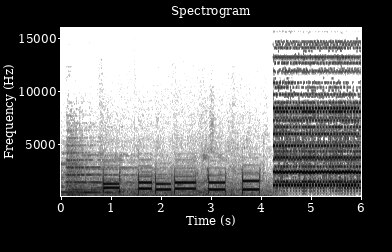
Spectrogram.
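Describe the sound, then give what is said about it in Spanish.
Telephone keypad tones as a caller hangs up and redials: six short, evenly spaced beeps of varying pitch, then a loud, continuous ringing tone that runs to the end. “colgó y volvió a marcar.”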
